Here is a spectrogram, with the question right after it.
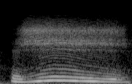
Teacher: To produce this sound, first make a sh sound, and then you add voicing. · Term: voiced SH sound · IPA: ʒ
